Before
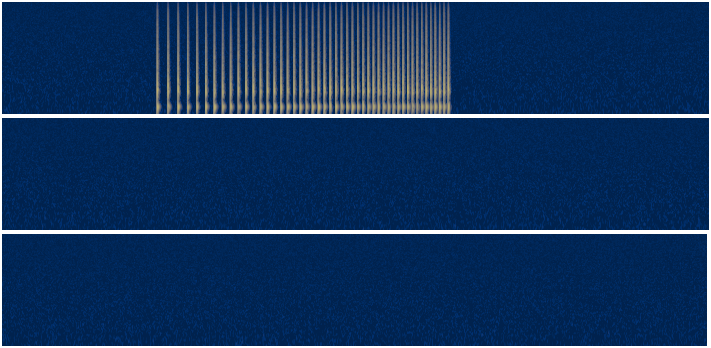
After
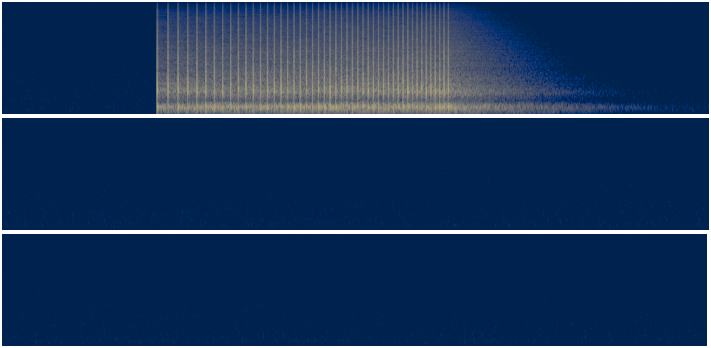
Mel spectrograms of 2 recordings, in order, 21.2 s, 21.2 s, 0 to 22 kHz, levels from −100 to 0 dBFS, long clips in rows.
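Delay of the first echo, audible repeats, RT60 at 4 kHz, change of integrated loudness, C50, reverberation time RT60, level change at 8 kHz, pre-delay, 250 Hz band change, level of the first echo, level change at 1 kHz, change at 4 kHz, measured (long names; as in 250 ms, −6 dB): no echo audible, no echo audible, 1.9 s, −5.0 dB, 11.0 dB, 2.0 s, −5.0 dB, 11 ms, −3.5 dB, no echo audible, −5.0 dB, −5.0 dB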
